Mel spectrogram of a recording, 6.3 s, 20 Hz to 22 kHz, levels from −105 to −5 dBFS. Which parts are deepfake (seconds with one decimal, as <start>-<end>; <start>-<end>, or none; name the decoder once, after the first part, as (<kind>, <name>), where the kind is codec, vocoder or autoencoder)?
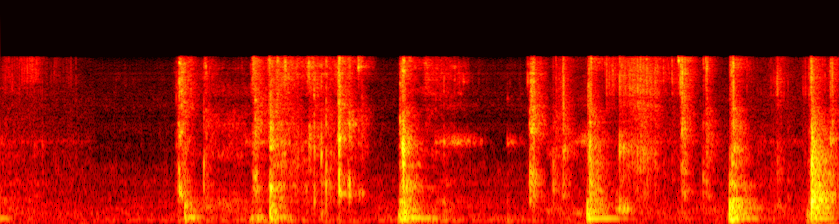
0.7-4.1 (vocoder, HiFi-GAN)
